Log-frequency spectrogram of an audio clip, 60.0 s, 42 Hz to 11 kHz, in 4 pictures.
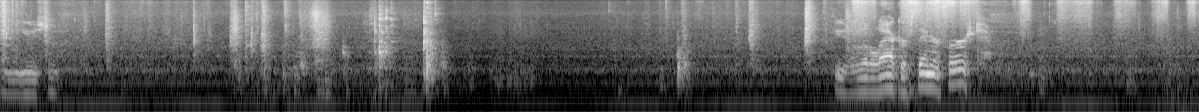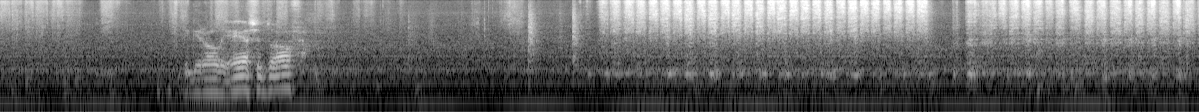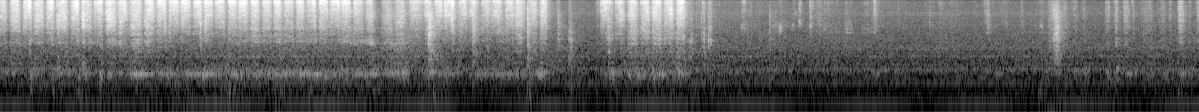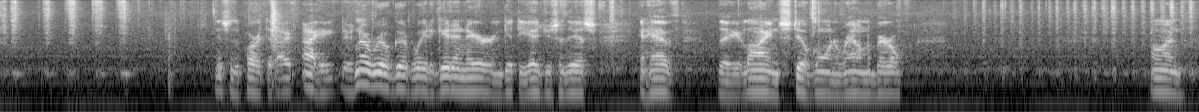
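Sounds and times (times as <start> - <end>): abrasive strip sanding metal barrel: 10.4 - 16.5, 22.3 - 38.8, 43.5 - 46.7, 54.7 - 59.9.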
